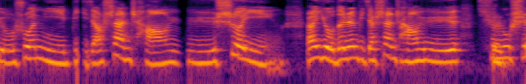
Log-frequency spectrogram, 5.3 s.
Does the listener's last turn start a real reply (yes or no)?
no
